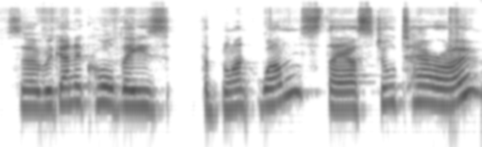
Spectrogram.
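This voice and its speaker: Speaking in a high, slightly bright voice, a middle-aged psychic reader chats her way through a relaxed live-stream reading, thinking aloud and repeatedly stopping, restarting and filling gaps.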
